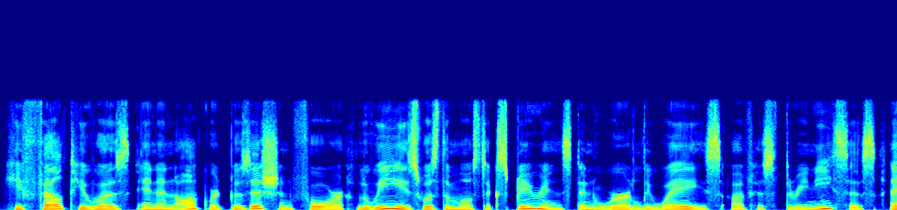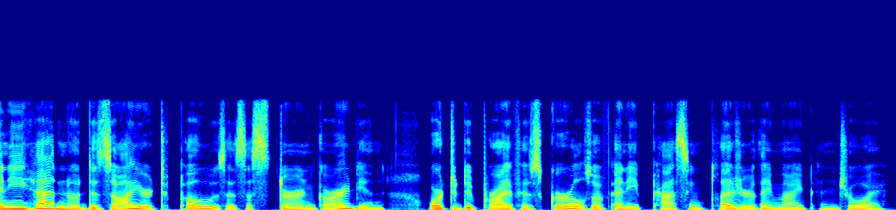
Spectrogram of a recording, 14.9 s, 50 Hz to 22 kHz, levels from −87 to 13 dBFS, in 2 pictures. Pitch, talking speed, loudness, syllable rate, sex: 175 Hz, 175 wpm, -18 LUFS, 4.5 syllables/s, female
